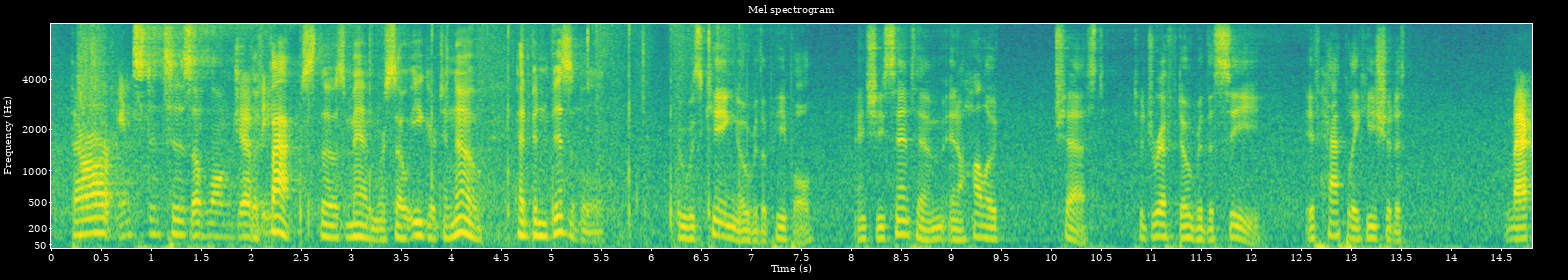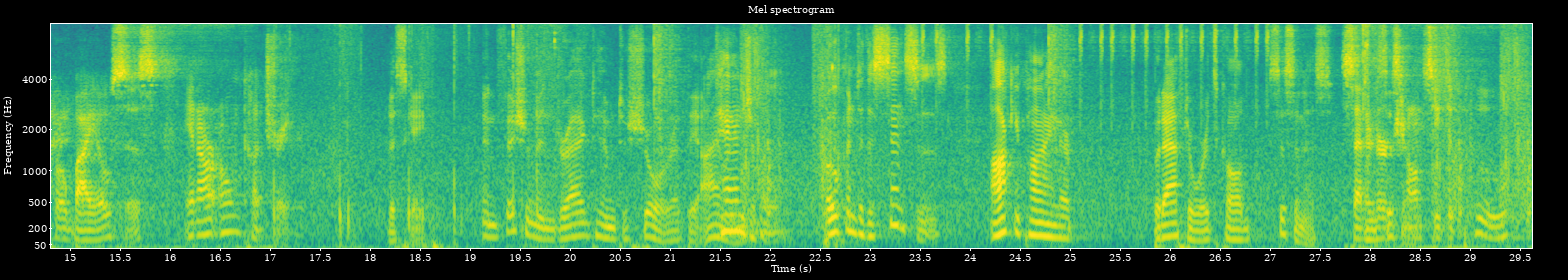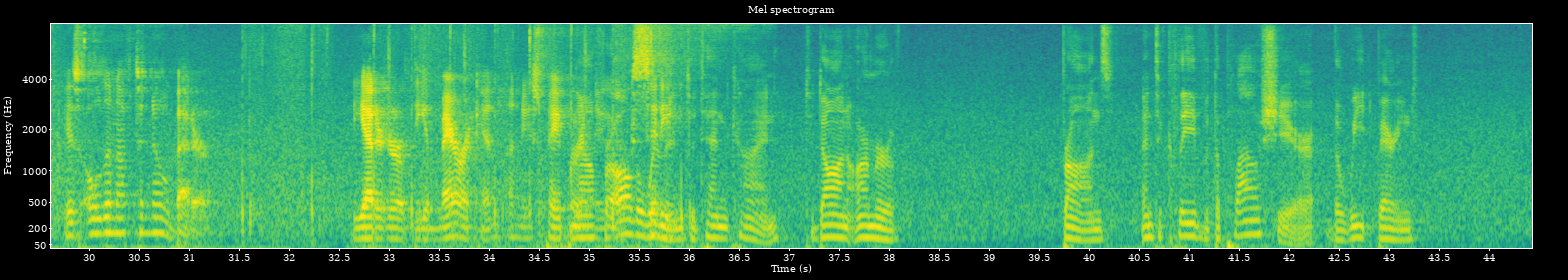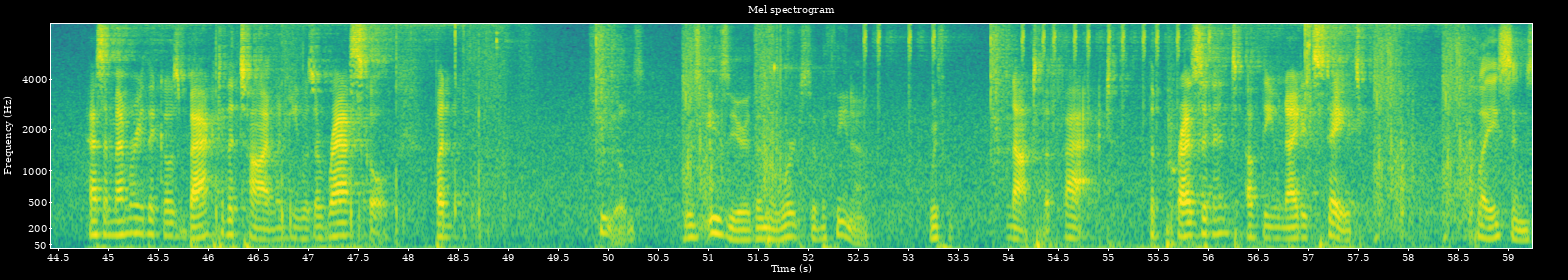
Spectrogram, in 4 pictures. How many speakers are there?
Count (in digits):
3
